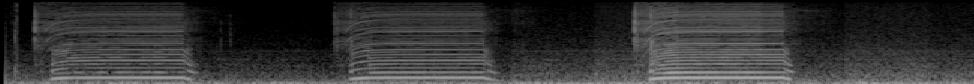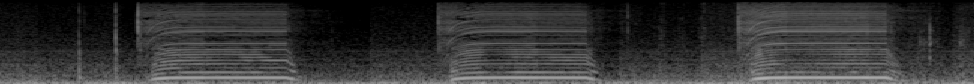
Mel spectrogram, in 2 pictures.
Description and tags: cell phone vibrating
cell, ring-tone, phone, alerts, ring, a, cell-phone, alert, ringtone, cellphone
